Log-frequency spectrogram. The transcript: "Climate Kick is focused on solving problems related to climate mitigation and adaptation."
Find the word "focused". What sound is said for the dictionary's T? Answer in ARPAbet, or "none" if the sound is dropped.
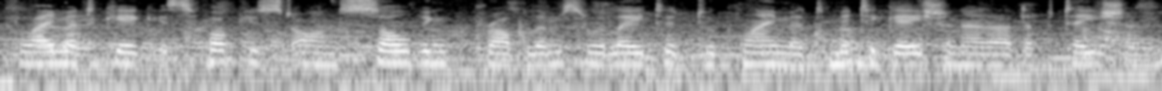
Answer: T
